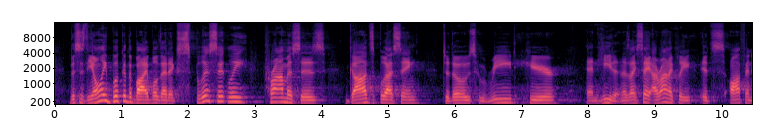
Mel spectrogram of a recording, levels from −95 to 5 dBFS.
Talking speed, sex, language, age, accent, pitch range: 160 wpm, male, English, 40-59, American, 135-170 Hz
